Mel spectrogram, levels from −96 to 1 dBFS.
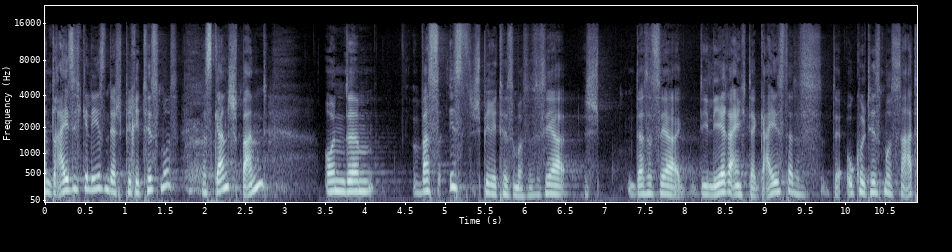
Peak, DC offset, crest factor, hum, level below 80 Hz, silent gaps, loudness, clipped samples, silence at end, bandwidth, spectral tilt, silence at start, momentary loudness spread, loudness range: -2 dBFS; under 0.1%; 18 dB; none; -50 dBFS; none; -20 LUFS; under 0.1%; 0 s; 16 kHz; -5.5 dB/octave; 0 s; 15 LU; 3 LU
